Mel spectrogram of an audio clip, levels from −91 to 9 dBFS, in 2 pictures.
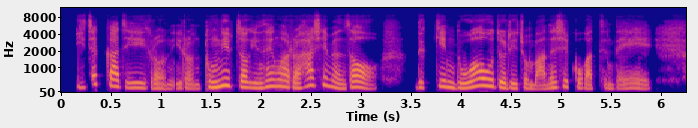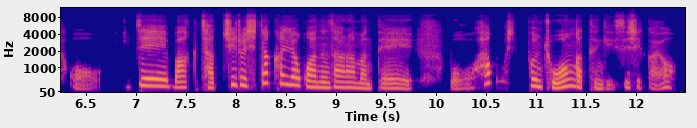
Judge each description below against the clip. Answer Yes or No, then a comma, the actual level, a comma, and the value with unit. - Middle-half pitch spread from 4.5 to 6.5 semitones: Yes, average, 5.3 semitones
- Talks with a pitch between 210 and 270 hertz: Yes, high, 225 Hz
